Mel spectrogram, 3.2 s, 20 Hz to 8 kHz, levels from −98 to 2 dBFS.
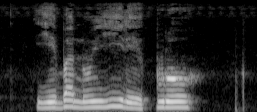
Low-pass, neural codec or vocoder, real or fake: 7.2 kHz; none; real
